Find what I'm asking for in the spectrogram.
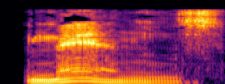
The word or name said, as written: mens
